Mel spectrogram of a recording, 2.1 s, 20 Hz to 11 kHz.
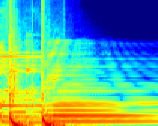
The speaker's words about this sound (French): Comme l'a dit ce petit jingle d'intro, vous êtes en train d'écouter Rétrosphère, une émission consacrée à l'actualité de la saga MP3.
